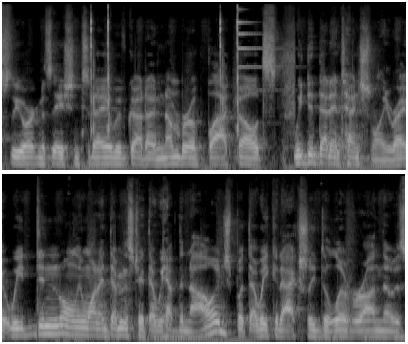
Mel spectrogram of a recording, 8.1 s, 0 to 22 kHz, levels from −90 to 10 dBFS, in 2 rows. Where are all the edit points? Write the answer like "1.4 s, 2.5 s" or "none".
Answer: 2.9 s, 4.3 s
